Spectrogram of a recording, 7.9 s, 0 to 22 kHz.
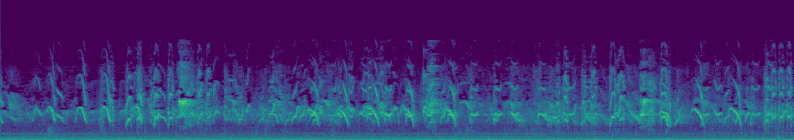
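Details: Newly hatched chicks, a mixed hatch of Habeş, Sultan and İspenç breeds from 1 December 2022: a dense chorus of shrill, down-slurred peeps overlapping continuously, over a steady low machine hum.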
